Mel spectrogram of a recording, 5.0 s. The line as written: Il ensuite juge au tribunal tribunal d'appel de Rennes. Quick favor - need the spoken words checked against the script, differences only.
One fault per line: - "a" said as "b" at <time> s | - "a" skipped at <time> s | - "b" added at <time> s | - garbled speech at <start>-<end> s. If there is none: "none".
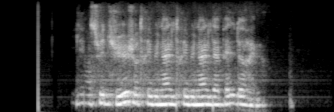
none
